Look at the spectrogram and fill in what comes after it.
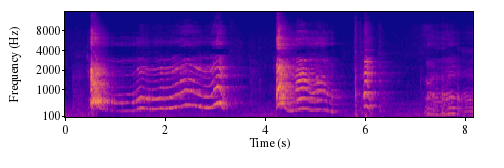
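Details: Siberian Husky throwing a fit about not going out, screaming in long wavering harmonic wails that rise and fall, three loud drawn-out outbursts followed by a shorter yelping call, quiet pauses between.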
